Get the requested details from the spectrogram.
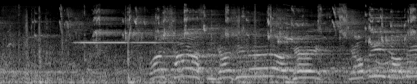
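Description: A basketball bounces on a wooden floor as a player dribbles.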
